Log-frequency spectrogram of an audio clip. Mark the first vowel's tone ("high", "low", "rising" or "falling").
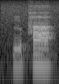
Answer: rising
